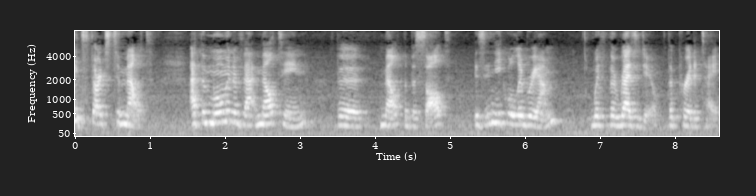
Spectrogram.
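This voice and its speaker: With audible room echo, a woman talks at a moderate pace, leaving long, frequent pauses. Her pitch is fairly high, with ordinary pitch variation. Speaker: visiting geoscientist giving a seminar. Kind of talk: academic seminar talk.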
